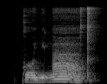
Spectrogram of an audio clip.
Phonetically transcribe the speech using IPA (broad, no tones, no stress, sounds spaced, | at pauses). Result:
k o nʲ ɔ ŋ aː t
